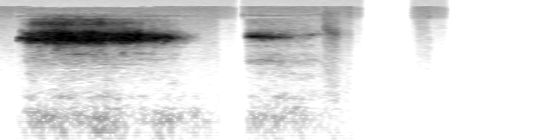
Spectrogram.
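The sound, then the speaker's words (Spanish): Deep breath during a guided meditation, a long airy hiss followed after a short pause by a second, shorter breath, then silence. “Última vez, vamos a respirar antes de comenzarlo.”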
